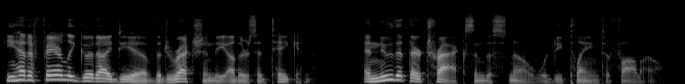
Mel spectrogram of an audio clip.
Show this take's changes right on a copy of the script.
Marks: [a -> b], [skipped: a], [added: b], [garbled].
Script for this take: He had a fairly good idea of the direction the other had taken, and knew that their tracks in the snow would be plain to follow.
He had a fairly good idea of the direction the [other -> others] had taken, and knew that their tracks in the snow would be plain to follow.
